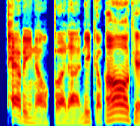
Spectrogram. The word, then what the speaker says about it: Perino: It does it does it sound like one of my favorite beers out there? Is it? Yeah. Peroni. I love Peronis. Uh yeah, I think the Italians would pronounce my last name. Perino, but uh Nico.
